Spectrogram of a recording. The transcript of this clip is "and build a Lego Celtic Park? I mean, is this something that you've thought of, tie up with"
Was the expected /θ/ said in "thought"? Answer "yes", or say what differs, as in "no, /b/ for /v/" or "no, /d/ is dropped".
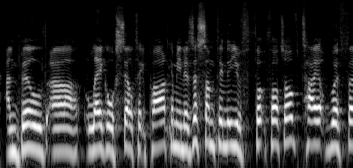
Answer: yes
